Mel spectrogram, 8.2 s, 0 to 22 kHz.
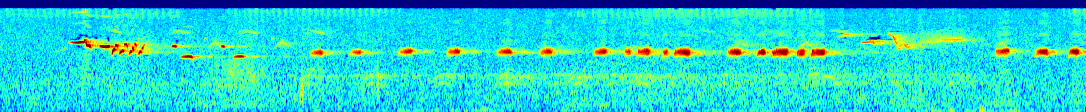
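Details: Male Narcissus flycatcher singing in Hokkaido on 6 July 2014: a brief high trill, then a long run of clear whistled notes, rapidly repeated, ending with a few more after a short pause.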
